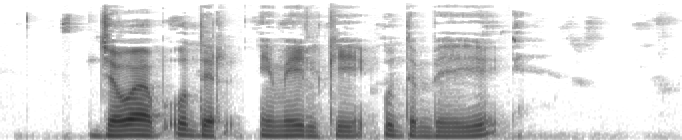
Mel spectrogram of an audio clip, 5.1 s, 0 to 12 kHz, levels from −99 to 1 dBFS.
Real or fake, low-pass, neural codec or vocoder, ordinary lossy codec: real; 10.8 kHz; none; MP3, 48 kbps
